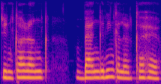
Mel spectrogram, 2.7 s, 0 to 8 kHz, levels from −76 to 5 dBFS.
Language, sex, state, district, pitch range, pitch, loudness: Hindi, female, Uttar Pradesh, Lucknow, 220-235 Hz, 230 Hz, -15 LUFS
